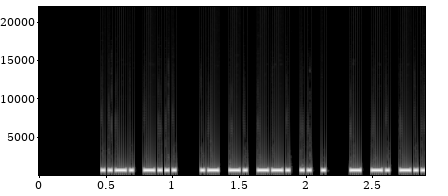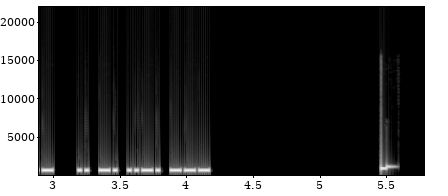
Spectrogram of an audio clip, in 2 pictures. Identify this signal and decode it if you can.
Morse code, heard as a keyed tone, about 41 wpm, 700 Hz. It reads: FB ANGIE TNX INFO
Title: K1USN SST QSO Practice 45wpm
